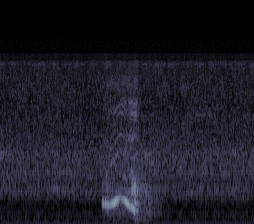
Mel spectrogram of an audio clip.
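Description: A cat meows softly close by.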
